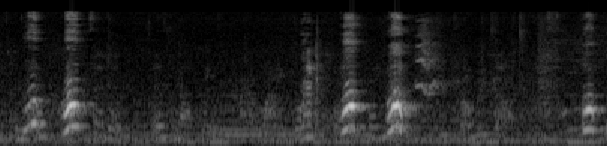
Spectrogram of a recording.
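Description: African grey parrot calling: two quick pairs of short, loud, rising yelps, one pair near the start and one just past the middle.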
